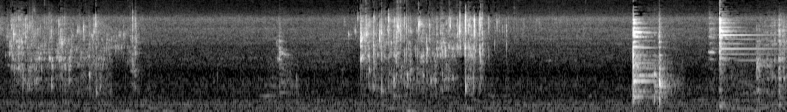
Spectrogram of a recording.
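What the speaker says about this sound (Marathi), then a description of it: "आता आपण ह्या सांबारामध्ये पाणी टाकणार आहे डाळीमध्ये." Water is poured into lentil sambar in a pot, with faint intermittent splashing and trickling bursts followed by a few louder pours and drips near the end, quiet and close, with no talk.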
